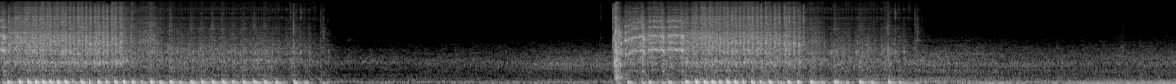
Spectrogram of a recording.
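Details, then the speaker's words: Fuel-injected Honda Zoomer X scooter: starts and idles about three seconds then dies; restarted, runs briefly and fades out again, worse with throttle; stalls after starting, fuel pump pressure suspected. "กับอาการปัญหาที่ว่าสตาร์ทติดแป๊บเดียวเครื่องมันจะดับเองครับ"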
